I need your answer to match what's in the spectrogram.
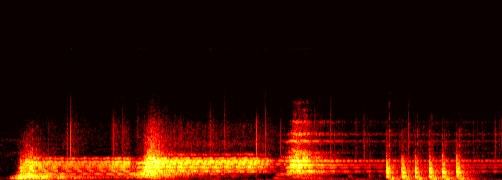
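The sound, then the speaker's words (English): Sustained, swelling orchestral chords give way to a quick series of about six loud, evenly spaced knocks on a door, sharp and ringing with a slightly musical tone. “He knocks on my door.”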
